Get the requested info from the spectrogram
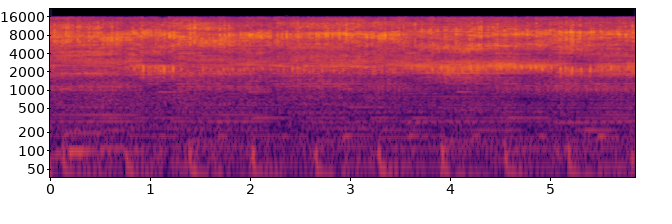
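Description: Cordless electric dog clippers running steadily while clipping the coat behind a miniature poodle's ear. The buzz shifts in tone as the blade moves through the hair.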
